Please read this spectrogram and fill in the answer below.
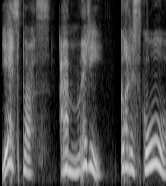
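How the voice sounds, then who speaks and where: Putting on a raspy character voice, a woman speaks fairly slowly at a high pitch with lively intonation. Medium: read story.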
